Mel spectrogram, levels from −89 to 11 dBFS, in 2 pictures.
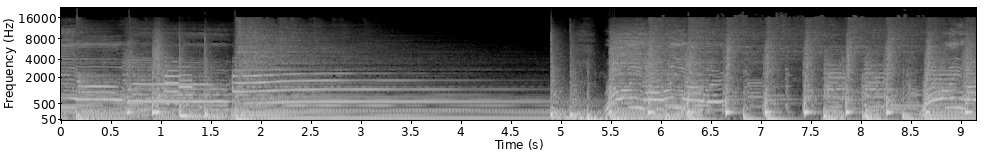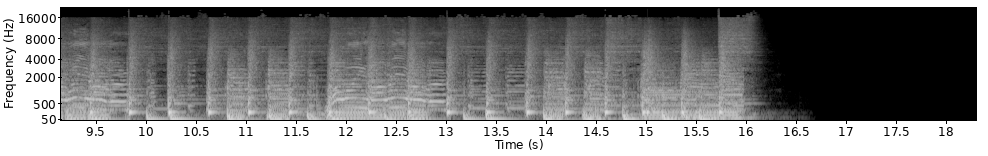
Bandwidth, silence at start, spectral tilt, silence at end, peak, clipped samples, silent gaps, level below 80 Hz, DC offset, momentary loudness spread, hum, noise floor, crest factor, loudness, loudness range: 17 kHz; 0 s; -5.5 dB/octave; 2.2 s; 0 dBFS; under 0.1%; none; -20 dBFS; under 0.1%; 8 LU; none; -58 dBFS; 14 dB; -14 LUFS; 3 LU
